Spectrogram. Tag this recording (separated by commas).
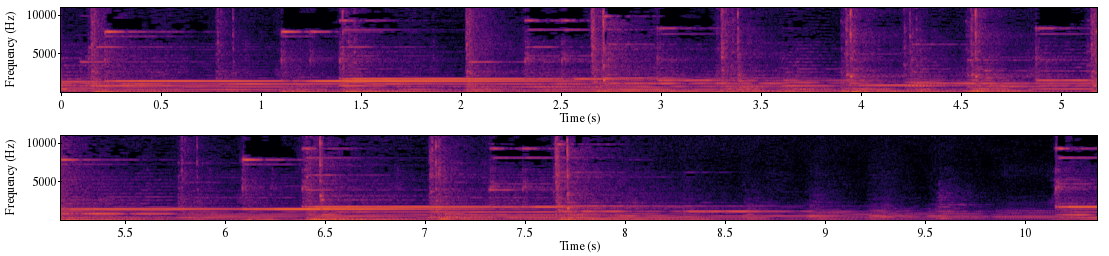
Music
